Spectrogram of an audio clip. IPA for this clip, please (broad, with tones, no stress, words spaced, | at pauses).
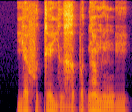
jɛ˧fɨ˨ke˧ jɨ˨ɣə˨pə˦ ɡã˦bĩ˨ŋi˧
